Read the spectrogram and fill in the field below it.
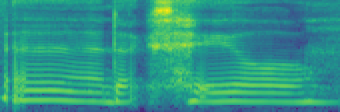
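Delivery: long drawn-out and exhale; slow exhale cue. Shown as a demonstration. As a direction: draw it out with the breath. Breath cue in yoga class.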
